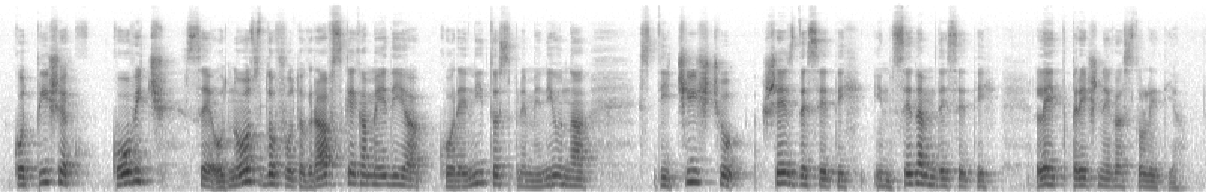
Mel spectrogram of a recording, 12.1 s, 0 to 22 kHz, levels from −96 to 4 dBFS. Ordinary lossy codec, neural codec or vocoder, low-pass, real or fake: none; vocoder, 44.1 kHz, 128 mel bands every 256 samples, BigVGAN v2; 19.8 kHz; fake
